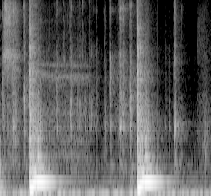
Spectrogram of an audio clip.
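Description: Typing on a computer keyboard: faint key clicks and two heavy keystroke thumps about a second apart as a command is typed and entered.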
